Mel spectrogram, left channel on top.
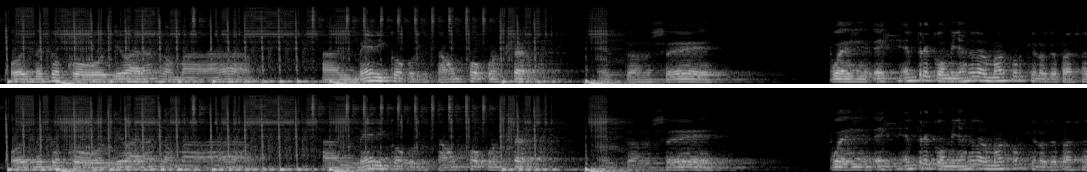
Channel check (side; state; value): both; normal; correlation 0.28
